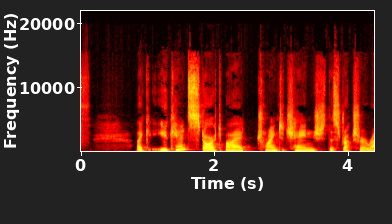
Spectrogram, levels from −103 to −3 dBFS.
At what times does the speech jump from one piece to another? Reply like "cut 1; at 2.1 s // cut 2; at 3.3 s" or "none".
none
